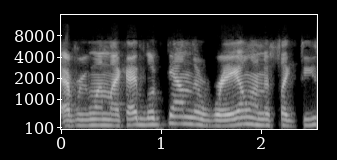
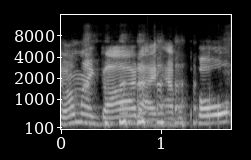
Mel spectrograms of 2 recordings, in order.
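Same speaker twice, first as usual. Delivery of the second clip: mock sobbing, higher; 4 semitones higher than usual. Retelling her own words while in tears at a concert: retelling own crying. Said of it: "in tears, like Oprah crying".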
